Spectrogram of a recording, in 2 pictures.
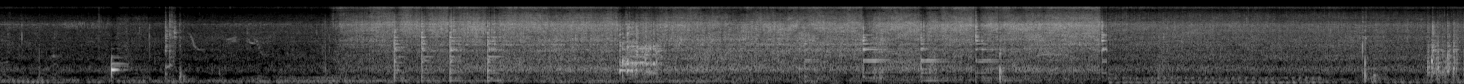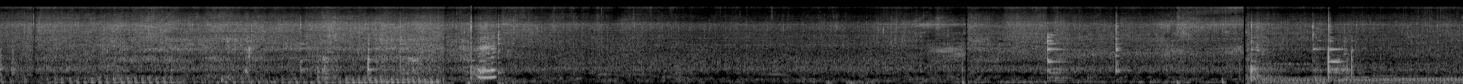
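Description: Onions, spices and vegetables frying in hot oil in an aluminium karahi, sizzling while a steel ladle stirs them and clinks against the pot. The sizzle turns loud about three seconds in and drops off suddenly around a third of the way through, then carries on quieter with scattered ladle clicks.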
